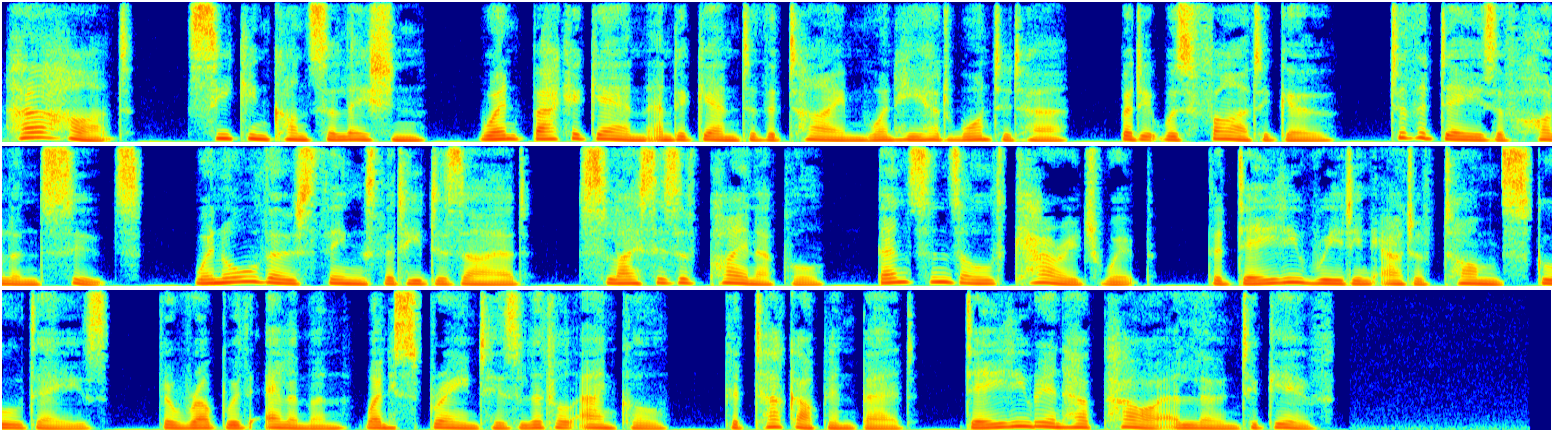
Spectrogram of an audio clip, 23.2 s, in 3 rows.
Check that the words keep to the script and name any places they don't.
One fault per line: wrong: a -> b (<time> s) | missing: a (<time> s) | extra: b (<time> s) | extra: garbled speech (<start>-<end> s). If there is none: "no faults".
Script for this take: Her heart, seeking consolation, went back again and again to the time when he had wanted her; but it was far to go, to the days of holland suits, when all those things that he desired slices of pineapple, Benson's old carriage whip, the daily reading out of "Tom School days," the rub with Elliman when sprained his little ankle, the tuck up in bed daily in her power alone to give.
no faults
